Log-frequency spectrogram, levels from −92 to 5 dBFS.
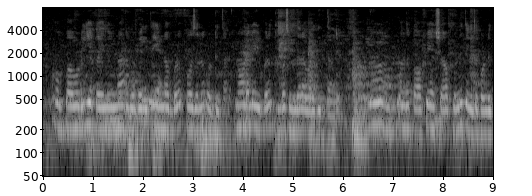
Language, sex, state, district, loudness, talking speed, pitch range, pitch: Kannada, female, Karnataka, Belgaum, -33 LUFS, 125 wpm, 185-205 Hz, 195 Hz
